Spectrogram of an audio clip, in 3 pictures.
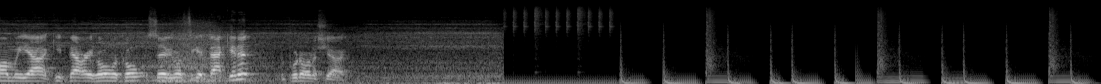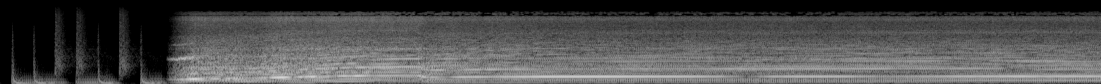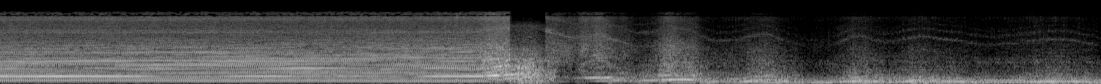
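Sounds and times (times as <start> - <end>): engine revving high: 0.0 - 5.0, 12.7 - 33.0.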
